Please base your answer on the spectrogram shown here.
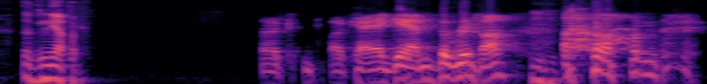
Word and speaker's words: Dnieper: Dnipro? Dnieper.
